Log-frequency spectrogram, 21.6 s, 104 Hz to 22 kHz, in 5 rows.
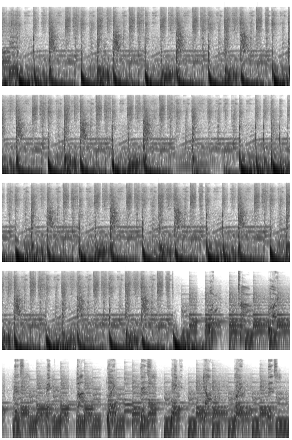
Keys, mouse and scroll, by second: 0.0 click, 0.6-1.7 drag, 2.2 scroll up 1, 2.4 click, 2.9 click, 3.6 click, 4.0 click, 5.9 e, 6.4 scroll up 2, 6.9 click, 7.3 e, 9.2 e, 10.3 e, 12.6 scroll up 1, 12.8 e, 13.4 scroll down 1, 13.5 e, 14.6 click, 15.1 ctrl+r, 16.0 ctrl+r, 17.0 click, 18.3 ctrl+r, 19.8 click, 20.2 scroll down 2, 20.3 click, 20.5 click, 20.8 scroll down 2, 20.8 click, 21.0 scroll up 1, 21.1 click.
